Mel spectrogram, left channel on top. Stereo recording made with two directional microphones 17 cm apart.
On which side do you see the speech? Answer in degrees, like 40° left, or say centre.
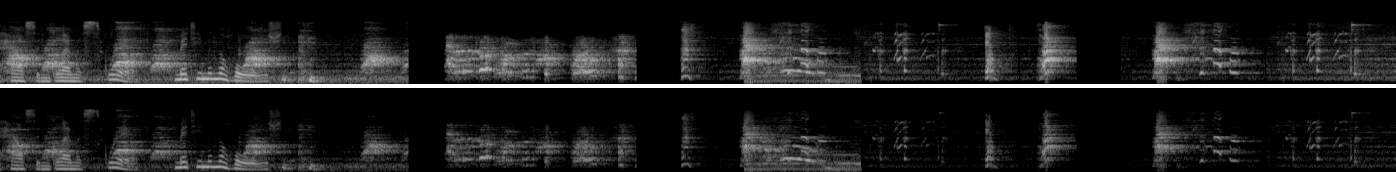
40° left.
